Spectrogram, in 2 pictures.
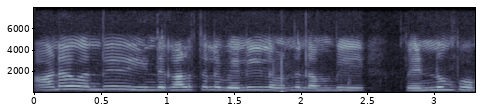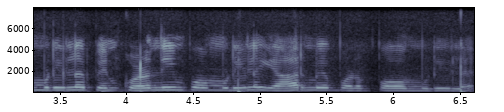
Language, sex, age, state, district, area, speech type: Tamil, female, 45-60, Tamil Nadu, Viluppuram, rural, spontaneous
